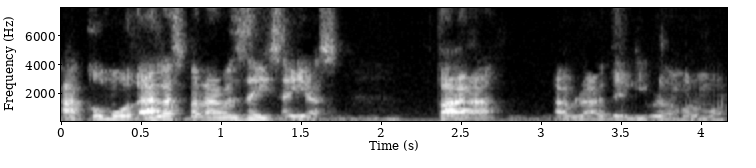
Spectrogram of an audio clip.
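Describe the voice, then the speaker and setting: Lively intonation marks a man's moderately paced speech in a bright, sharp tone. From United States. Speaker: scripture study teacher. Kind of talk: scripture study discussion. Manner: halting, frequent self-corrections.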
